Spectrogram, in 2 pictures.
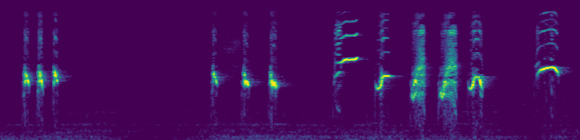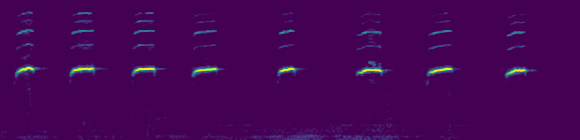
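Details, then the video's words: Greater green leafbird song to stimulate other leafbirds to sing: scattered chips, a dense noisy burst of harsh notes, then a long regular series of clear downslurred whistles about twice per second. "Pancingan Cucak Ijo Merangsang Cucak ijo lain"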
